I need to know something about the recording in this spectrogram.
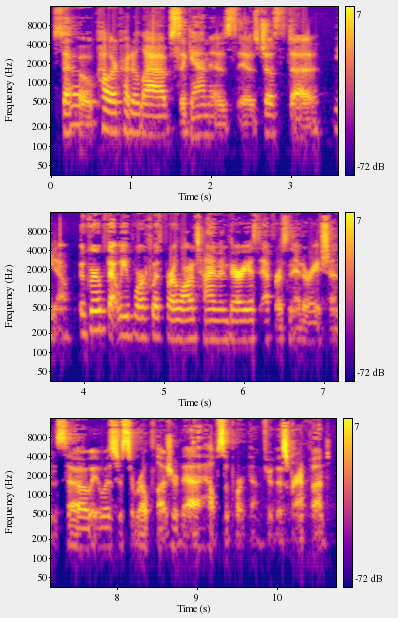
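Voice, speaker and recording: A woman's voice: low voice, steady tone, normal speed, gravelly, hardly any pauses. A woman with a Midwestern American accent answering interview questions as a venture fund director, thoughtful, with many fillers and restarts.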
